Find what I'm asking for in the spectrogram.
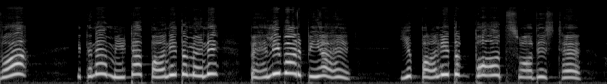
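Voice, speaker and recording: This is a cartoonish character voice that sounds female. Its pitch is extremely high. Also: moderate pace. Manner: expressive cartoon voice.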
